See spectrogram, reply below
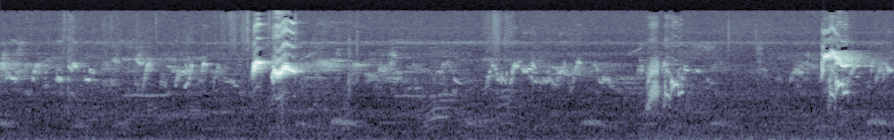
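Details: Red-whiskered bulbul singing in the morning, used to train and stir other bulbuls; fainter rambling warble with three louder whistled bursts spread across the recording.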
